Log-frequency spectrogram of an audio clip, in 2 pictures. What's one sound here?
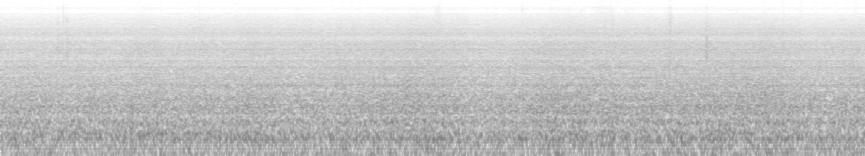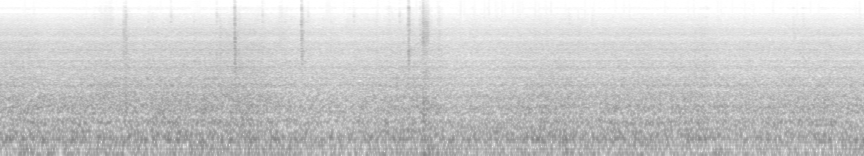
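A car engine hums steadily with road noise from inside a moving car.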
